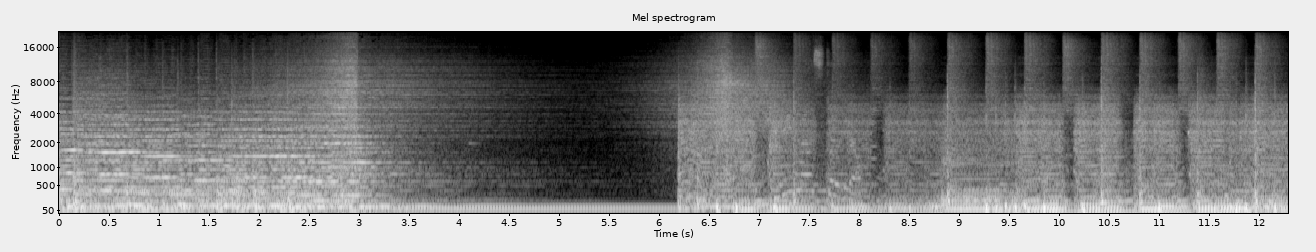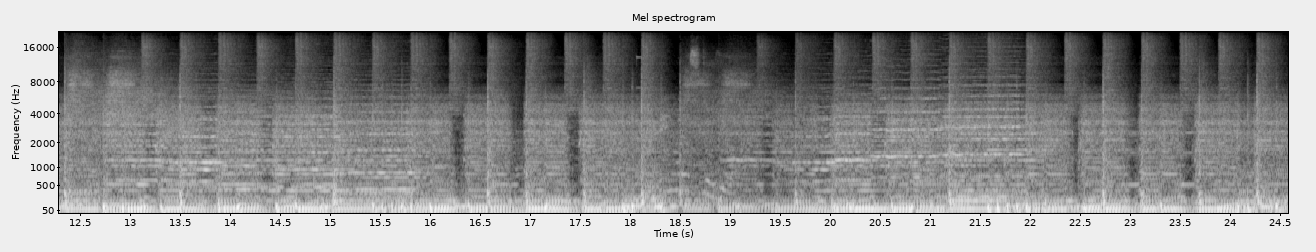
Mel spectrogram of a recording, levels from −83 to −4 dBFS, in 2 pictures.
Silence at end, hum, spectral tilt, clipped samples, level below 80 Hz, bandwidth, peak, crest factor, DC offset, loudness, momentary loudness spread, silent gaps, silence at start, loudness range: 0 s; none; -4.5 dB/octave; under 0.1%; -20 dBFS; over 20 kHz; 0 dBFS; 16 dB; under 0.1%; -17 LUFS; 11 LU; none; 0 s; 5 LU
